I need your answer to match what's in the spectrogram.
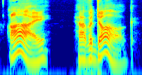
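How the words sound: The word 'I' is stressed.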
